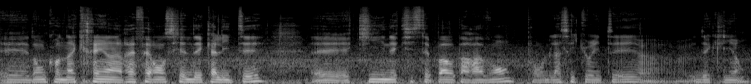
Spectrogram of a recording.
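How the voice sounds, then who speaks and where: A man from Mexico, an operations manager explaining his work in a measured way with frequent fillers. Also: on the low side, flat delivery, noisy background. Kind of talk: workplace interview. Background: background music.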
